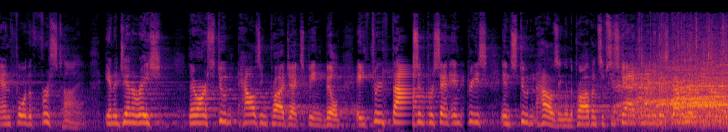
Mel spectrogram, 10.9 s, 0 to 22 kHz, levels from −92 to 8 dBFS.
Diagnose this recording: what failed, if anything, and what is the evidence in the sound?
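Burst of packet loss at 5.67 to 5.75 s, in the network: the receiver continued the last sound and faded it for 54 ms, covering 60 ms of missing audio.

Long network dropout is the likely cause at 6.01 to 6.21 s: a 179 ms fading continuation of the last sound stands in for 180 ms of lost audio.

Short concealed packet loss at 6.37 to 6.40 s, 6.88 to 6.92 s and 6.96 to 7.02 s, also in the network: brief smears where gaps of 20, 20 and 40 ms were bridged from the preceding sound.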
